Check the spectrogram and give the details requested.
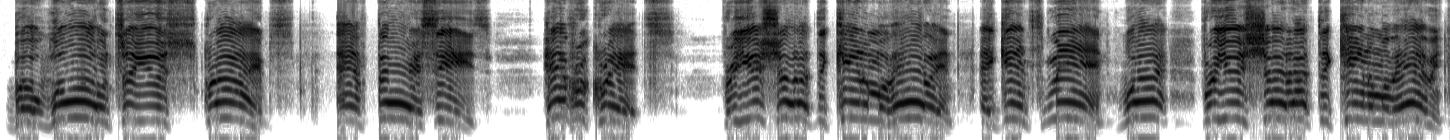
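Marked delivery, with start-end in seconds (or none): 0.0-8.3 preaching scripture. Acted. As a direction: thunder the verse at the crowd.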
